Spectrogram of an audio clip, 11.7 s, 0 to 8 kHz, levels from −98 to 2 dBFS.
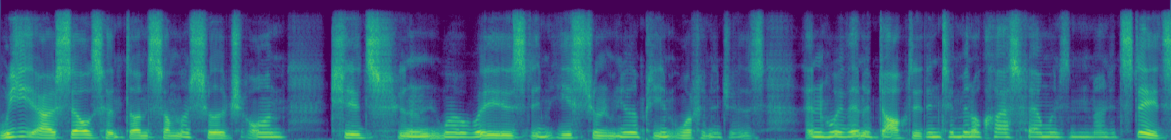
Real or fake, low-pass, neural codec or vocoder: fake; 7.2 kHz; autoencoder, 22.05 kHz, a latent of 192 numbers a frame, VITS, trained on many speakers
